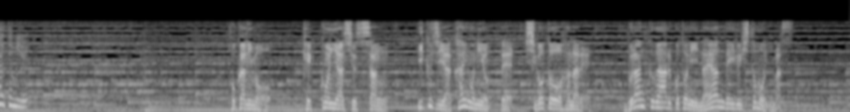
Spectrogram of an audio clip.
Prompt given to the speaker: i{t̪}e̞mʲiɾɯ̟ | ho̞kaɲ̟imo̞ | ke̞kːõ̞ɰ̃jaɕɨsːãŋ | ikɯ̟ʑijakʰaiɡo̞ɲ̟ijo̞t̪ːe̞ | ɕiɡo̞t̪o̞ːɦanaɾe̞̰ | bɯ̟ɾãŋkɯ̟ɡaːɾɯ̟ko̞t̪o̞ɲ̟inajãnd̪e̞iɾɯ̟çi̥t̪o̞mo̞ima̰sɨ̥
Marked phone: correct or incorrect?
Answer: correct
